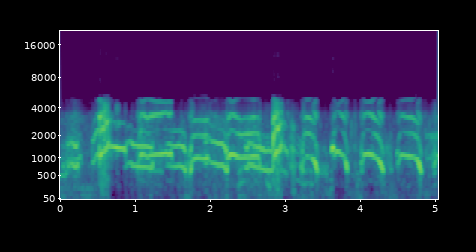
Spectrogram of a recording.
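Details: Labrador Retriever puppies playing outside and chasing their mother, giving repeated high whining whimpers and yelps that rise and fall, overlapping one another, with a woman talking nearby.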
